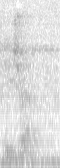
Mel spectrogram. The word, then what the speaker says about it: Hijra: Is that how it's pronounced? Hijra. Uh Hijra.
